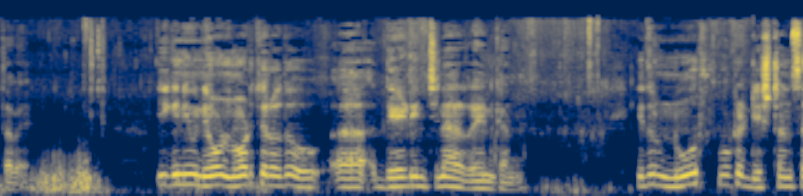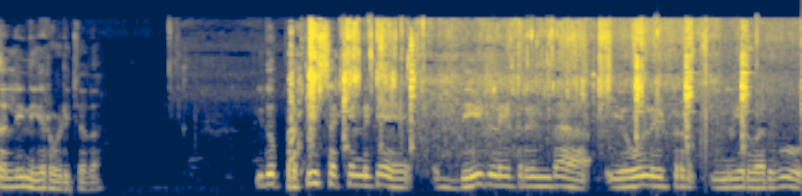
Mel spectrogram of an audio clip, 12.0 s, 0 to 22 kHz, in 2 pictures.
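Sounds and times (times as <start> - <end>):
man talking: 1.2 - 4.0, 8.0 - 12.0
water spraying from sprinkler: 8.2 - 12.0.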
